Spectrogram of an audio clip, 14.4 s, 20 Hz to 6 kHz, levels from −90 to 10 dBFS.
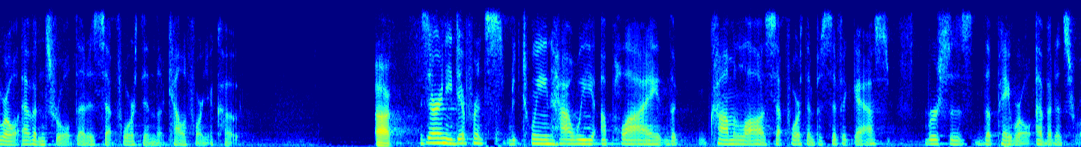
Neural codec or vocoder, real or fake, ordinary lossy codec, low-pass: none; real; Opus, 32 kbps; 5.4 kHz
